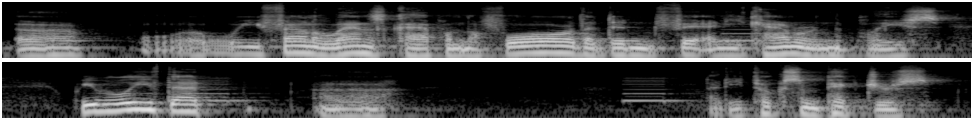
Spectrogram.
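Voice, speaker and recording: A man's voice: medium pitch, close to an everyday voice. Man as police detective, mid-range voice, blunt, uneasy, hesitant, radio drama. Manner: hesitant, plain-spoken.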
